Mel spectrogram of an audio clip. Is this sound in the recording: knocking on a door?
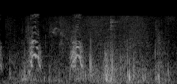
no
